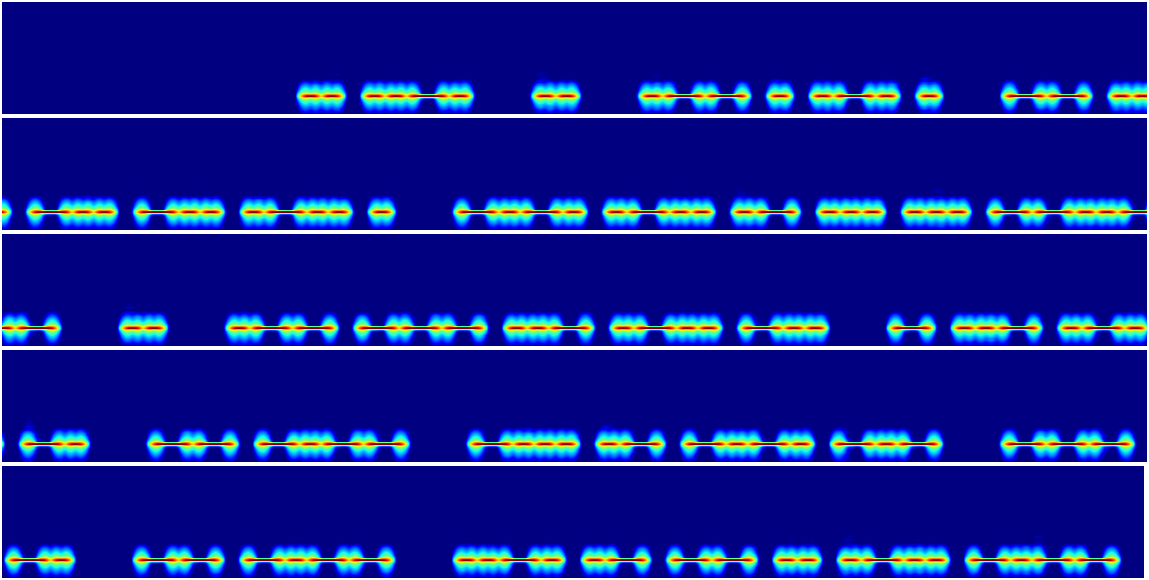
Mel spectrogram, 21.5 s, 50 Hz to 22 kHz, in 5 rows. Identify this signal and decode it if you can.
Morse code, heard as a keyed tone, about 32 wpm, 700 Hz. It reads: IF I WERE MIDDLE CLASS, I WOULD TURN MY BACK ON MY FAMILY
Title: Sentences from Top 1000 Words - Review Part 6 - 30wpm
